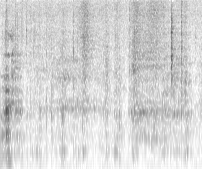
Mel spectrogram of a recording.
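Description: Faint rustling and handling of a soft, part-set glitter resin sheet as hands press it over a bowl and lift it off.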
